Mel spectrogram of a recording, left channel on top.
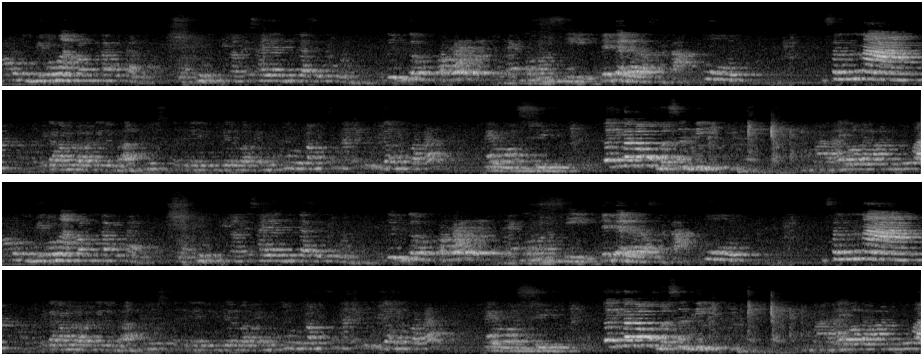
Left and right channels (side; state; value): both; normal; correlation 0.74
